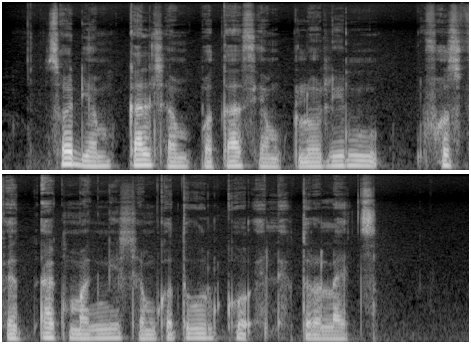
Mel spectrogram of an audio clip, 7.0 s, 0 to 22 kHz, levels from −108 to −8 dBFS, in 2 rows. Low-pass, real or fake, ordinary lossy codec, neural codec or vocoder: none; real; none; none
